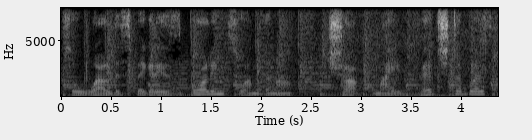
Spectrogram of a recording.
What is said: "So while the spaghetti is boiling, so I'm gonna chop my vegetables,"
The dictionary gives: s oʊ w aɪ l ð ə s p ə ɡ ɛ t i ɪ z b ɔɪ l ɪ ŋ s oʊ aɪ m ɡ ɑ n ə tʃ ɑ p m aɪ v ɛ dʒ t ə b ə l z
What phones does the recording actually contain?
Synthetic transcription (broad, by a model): s oʊ w aɪ l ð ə s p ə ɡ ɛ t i ɪ z b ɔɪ l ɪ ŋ s oʊ aɪ m ɡ ɑ n ə ʃ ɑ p m aɪ v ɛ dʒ t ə b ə l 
